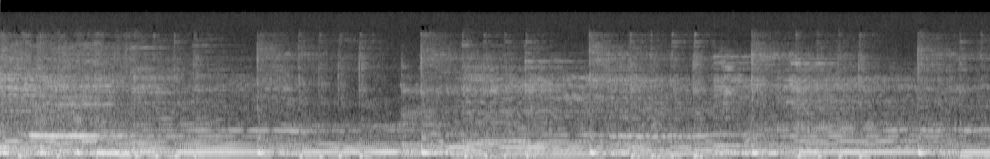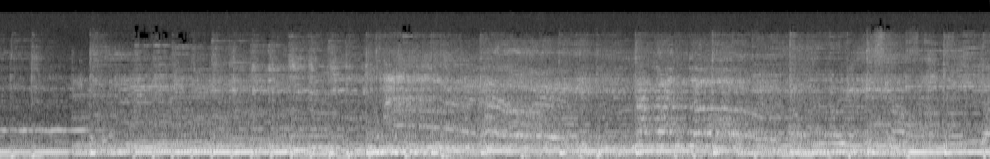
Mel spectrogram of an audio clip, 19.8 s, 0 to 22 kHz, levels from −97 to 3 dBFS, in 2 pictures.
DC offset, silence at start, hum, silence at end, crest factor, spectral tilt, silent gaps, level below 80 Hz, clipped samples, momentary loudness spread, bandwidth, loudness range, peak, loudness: under 0.1%; 0 s; none; 0 s; 14 dB; -7 dB/octave; none; -40 dBFS; under 0.1%; 6 LU; 10.5 kHz; 4 LU; -4 dBFS; -18 LUFS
